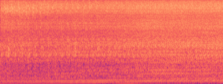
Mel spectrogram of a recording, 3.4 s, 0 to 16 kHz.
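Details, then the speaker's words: Non-turbo diesel from a 1980 Mercedes 300D, an estimated 90,000 miles since rebuild: smooth, even idle with soft steady rumble and no injector clatter; quiet, healthy engine. "Listen how quiet, hard, no injector noise. Now that's how a diesel engine should sound."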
